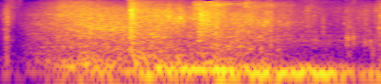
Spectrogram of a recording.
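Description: TNT blows up in the Minecraft video game with a single heavy, booming blast that rumbles on for about two seconds, loud and close.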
